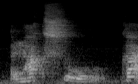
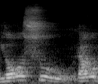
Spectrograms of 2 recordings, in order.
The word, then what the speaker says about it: 요수: 지자 락수가 아니고 요수라고 발음합니다. 즐거울 요, 즐길 요, 즐거울 락 이렇게 되니까요.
